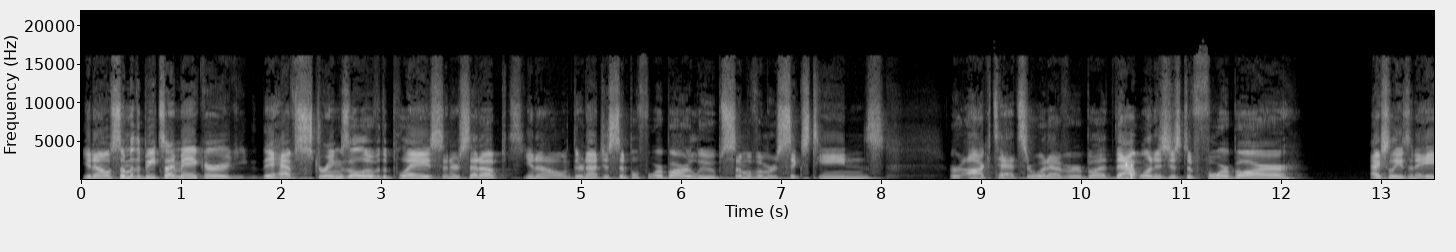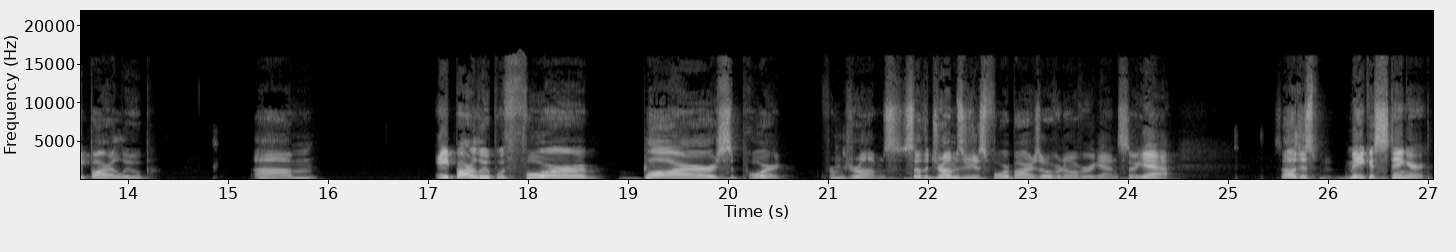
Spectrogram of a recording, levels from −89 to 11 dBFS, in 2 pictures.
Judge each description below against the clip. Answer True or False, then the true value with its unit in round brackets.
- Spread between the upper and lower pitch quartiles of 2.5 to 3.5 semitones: False (4.7 semitones)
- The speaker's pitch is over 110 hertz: True (135 Hz)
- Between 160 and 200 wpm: True (180 wpm)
